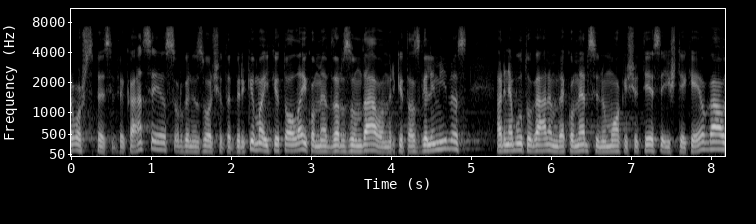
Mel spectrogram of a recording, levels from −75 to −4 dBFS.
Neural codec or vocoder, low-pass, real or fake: none; 7.2 kHz; real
